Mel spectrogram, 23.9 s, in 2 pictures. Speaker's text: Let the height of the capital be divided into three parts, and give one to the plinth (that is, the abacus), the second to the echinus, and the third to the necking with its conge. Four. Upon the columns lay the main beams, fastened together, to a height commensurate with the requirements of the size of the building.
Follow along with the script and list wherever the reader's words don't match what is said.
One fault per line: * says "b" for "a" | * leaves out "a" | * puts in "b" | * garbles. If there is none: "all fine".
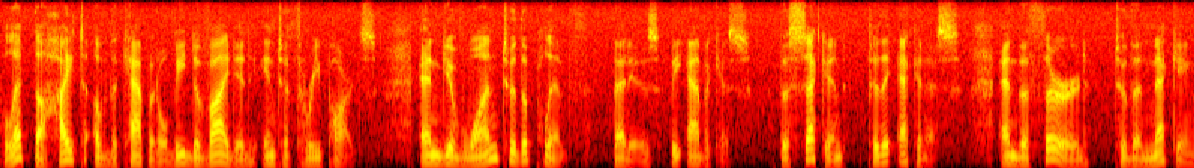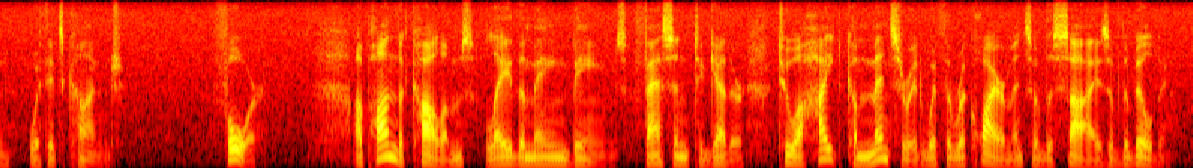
all fine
